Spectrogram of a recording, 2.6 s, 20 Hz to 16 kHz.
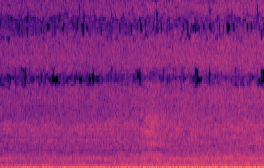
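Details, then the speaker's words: Even, steady low rumble on a road test of a Peugeot 306 after a top overhaul for overheating on long drives (new head gasket, machined head); engine response fine, temperature relatively normal. "Ya enak ya. Untuk respon mesin sih nggak ada masalah, enak ya."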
